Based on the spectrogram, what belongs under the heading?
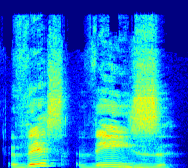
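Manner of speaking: "This" short with S, "these" long EE with Z; short I then long EE; this versus these. Shown as a demonstration. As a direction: contrast "This" and "these". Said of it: "This termina com som de S".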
